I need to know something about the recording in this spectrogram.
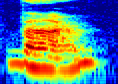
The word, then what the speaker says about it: varm: It's pronounced varm.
